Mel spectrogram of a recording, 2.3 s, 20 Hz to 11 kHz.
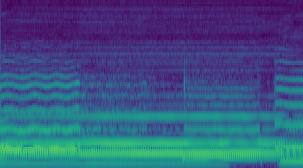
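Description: Four-voice a cappella group singing a slow Korean children's song in wordless close harmony, sustained chords with vibrato in the upper voices. The chord shifts about 1.4 s in, and the bass line drops out near the end.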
